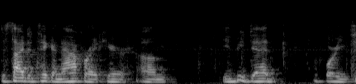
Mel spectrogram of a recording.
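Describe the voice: Fairly even intonation runs through the plain reading aloud.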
